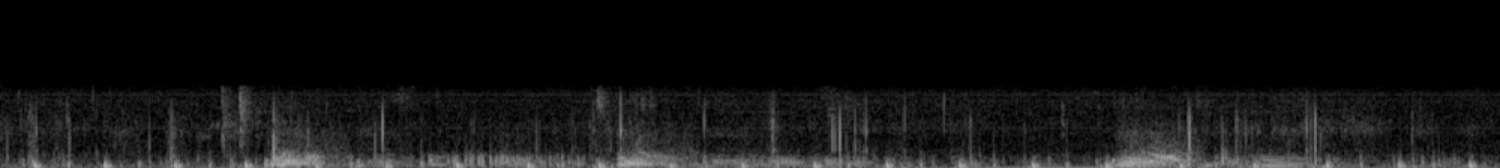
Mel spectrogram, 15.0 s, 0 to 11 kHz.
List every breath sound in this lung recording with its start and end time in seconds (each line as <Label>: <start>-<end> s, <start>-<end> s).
Inhalation: 2.55-3.50 s, 6.16-7.11 s, 11.02-12.17 s
Exhalation: 12.17-13.91 s
Wheeze: 11.02-11.99 s
Rhonchi: 2.60-3.27 s, 6.14-6.79 s, 12.49-13.23 s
